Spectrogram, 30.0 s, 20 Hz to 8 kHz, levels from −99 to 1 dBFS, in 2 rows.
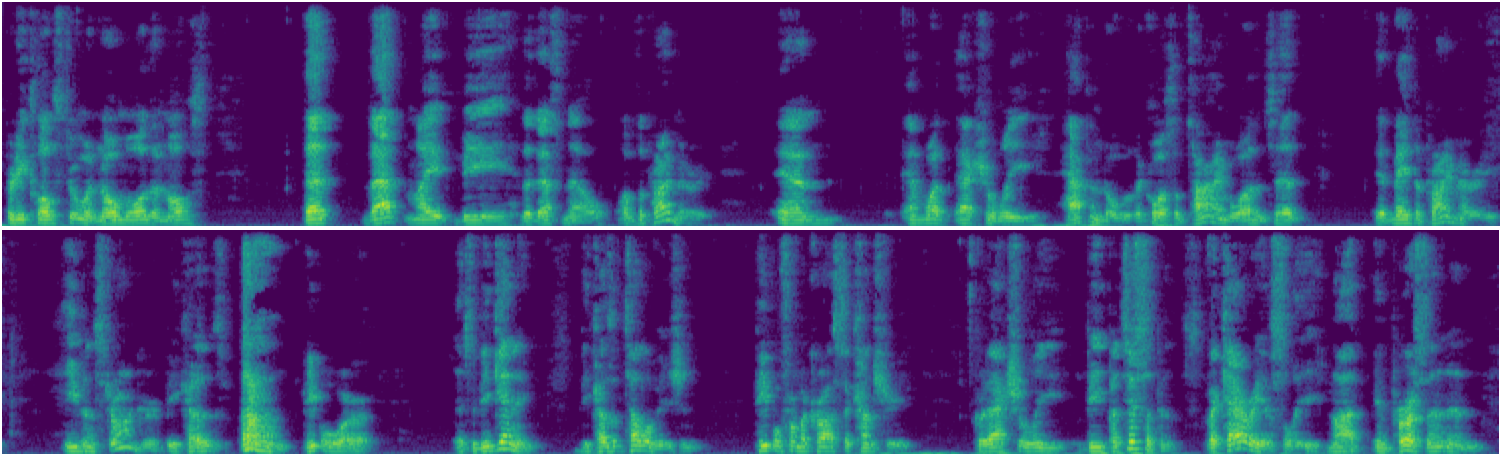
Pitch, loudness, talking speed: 145 Hz, -22 LUFS, 120 wpm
